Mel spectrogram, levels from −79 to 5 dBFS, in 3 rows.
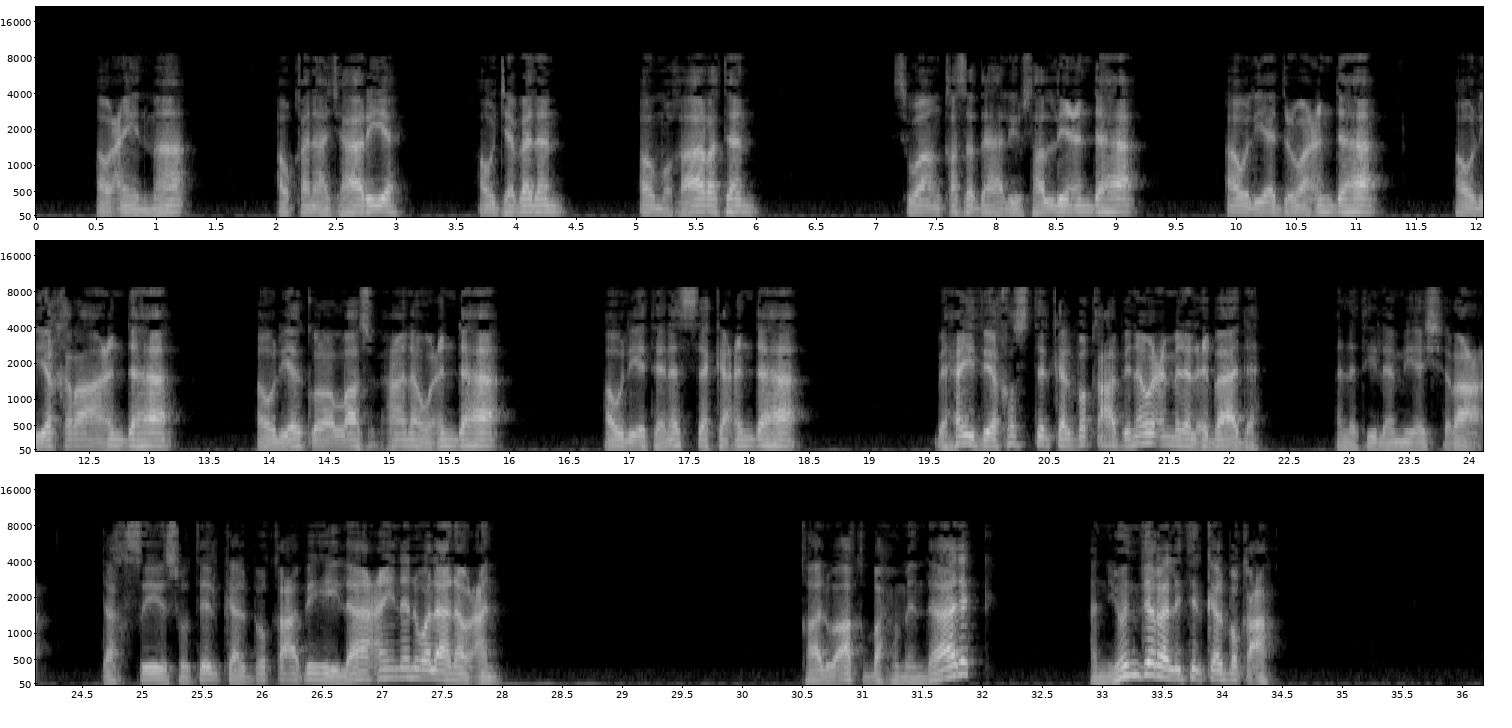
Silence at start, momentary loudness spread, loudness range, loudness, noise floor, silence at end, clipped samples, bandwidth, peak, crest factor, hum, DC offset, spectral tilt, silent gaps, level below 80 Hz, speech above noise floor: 0.5 s; 12 LU; 4 LU; -23 LUFS; -64 dBFS; 1.75 s; under 0.1%; 8.8 kHz; -2 dBFS; 22 dB; none; under 0.1%; -5 dB/octave; none; -54 dBFS; 42 dB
